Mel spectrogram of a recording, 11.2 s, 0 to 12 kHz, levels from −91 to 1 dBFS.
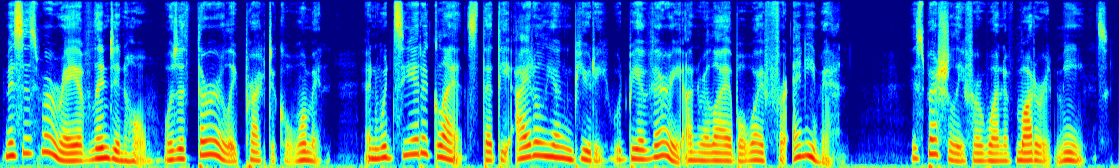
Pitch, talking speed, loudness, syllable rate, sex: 190 Hz, 190 wpm, -18 LUFS, 6.0 syllables/s, female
